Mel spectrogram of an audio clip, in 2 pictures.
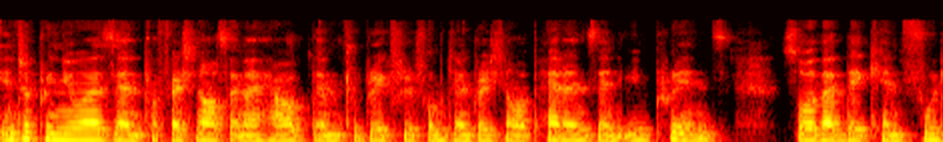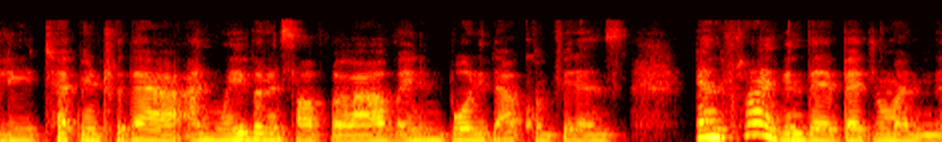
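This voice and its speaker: Botswana-accented woman, native Setswana speaker, guest healer; low, warm, calm, measured delivery. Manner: calm, measured, spiritual guidance tone. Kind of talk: interview conversation.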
